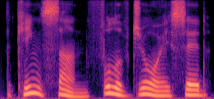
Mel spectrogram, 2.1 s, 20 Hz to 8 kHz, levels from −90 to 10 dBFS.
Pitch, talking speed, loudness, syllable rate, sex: 150 Hz, 195 wpm, -15 LUFS, 3.5 syllables/s, male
